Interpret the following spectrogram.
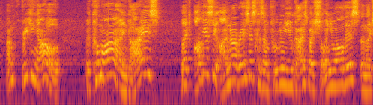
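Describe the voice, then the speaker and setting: A man's voice: on the high side, bright, forceful tone, reverberant, distant mic, slight background noise, low-quality recording. A man playing a preachy, exasperated activist who says "like" and "duh" all the time, in a sarcastic comedy monologue. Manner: valley-speak with constant "like" and "duh", sarcastic. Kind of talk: satirical character monologue.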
